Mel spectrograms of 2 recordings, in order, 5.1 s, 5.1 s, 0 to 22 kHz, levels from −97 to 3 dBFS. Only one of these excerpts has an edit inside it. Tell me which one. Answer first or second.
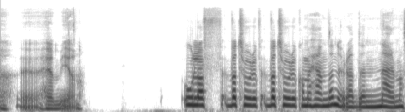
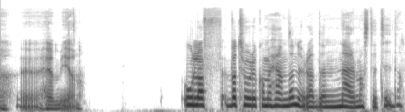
first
